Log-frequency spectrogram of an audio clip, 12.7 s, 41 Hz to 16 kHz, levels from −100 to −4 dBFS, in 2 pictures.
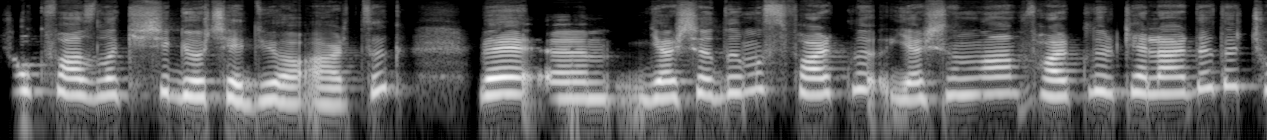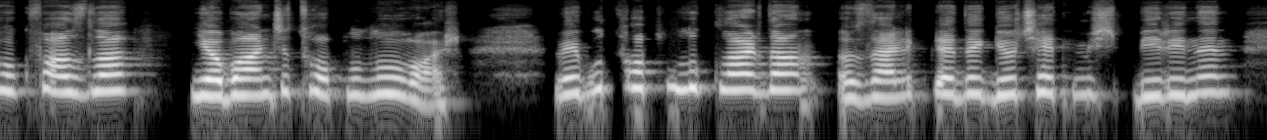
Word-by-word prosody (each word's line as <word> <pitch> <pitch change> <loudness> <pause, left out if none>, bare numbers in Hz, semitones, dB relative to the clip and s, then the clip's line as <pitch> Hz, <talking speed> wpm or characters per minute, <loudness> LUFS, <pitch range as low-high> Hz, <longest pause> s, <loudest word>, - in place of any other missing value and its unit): çok 335 0 -5
fazla 280 -3 +1
kişi 320 +1 -5
göç 255 -1 +2
ediyor 215 -2 +2
artık 190 - -4 0.4
ve, 295 +1 +8
emm, 240 0 -1 0.2
yaşadığımız 300 +8 -1
farklı 295 +4 0
yaşanılan 280 +6 -3
farklı 265 +2 0
ülkelerde 305 +3 -1
de 410 - -3
çok 330 -4 -5
fazla 330 0 +2 0.2
yabancı 280 +3 +4
topluluğu 290 -3 -2
var 200 -2 -4 0.5
ve 295 +2 +1
bu 360 +3 -4
topluluklardan 365 -2 +2
özellikle 260 +3 -1
de 295 - +1
göç 280 +3 -3
etmiş 290 -2 -4
birinin, 285 +5 -4
290 Hz, 130 wpm, -22 LUFS, 265-330 Hz, 0.5 s, ve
